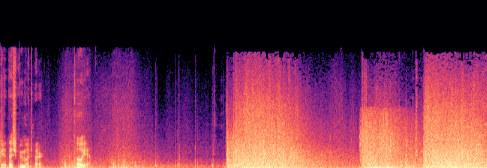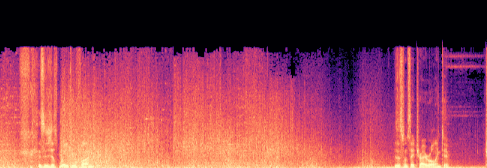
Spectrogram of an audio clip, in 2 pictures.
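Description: Armoured footsteps run across a stone floor.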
